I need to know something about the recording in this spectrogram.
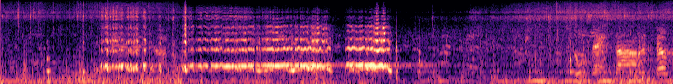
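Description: Rumble and wind noise on a cyclocross rider's action camera as the bike runs over grass. A steady high-pitched tone is held from about a second in for roughly three and a half seconds, with a short break near the end of it.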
